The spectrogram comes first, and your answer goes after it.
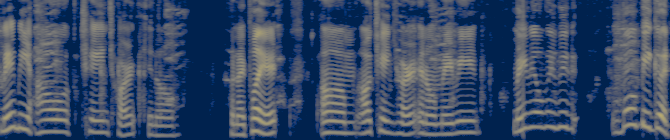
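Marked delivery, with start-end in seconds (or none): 5.5-8.4 stumbling stutter, pitched up. Speaker musing whether an upcoming game will turn out good, stuttering. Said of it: "I'm stuttering".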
